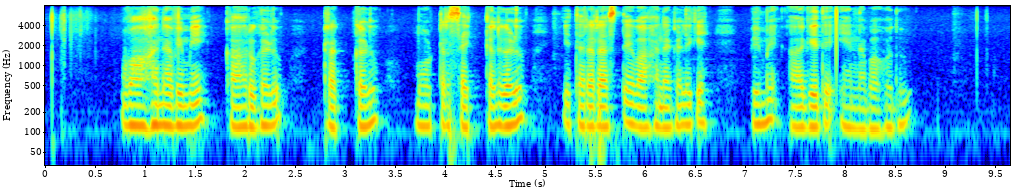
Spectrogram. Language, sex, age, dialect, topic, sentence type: Kannada, male, 18-24, Mysore Kannada, banking, statement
